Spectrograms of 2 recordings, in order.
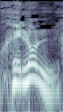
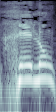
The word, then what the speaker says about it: Gelón: Gelón. Gelón con G. Gelón. Gelón. Gelón, con acento en la O y la N al último.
